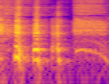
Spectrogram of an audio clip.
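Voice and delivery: short, high, loud laugh. Real, not acted. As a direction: burst out laughing briefly. Laughs after recalling her twenties.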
